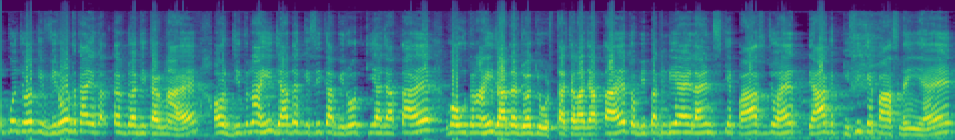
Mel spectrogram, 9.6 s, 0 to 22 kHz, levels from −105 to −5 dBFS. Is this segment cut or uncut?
cut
